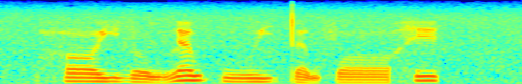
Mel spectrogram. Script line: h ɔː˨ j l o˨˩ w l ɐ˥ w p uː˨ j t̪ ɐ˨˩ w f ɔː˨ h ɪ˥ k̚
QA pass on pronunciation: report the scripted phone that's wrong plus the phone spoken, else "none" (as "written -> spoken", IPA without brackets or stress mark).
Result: none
